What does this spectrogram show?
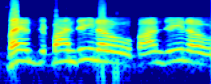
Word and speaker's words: Bongino: Bongino. Look, I'm this Trump guy. He acts like he's getting serious about doing something about all this crime. Yeah. As long as he keeps putting crazy people like Bongino and the cash in there, then, they're going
